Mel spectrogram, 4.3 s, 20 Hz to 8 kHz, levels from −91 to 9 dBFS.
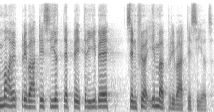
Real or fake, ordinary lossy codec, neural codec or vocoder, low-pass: fake; none; codec, 16 kHz in and 24 kHz out, 0.8 kbps, FocalCodec, streaming, 65536 codes; 7.2 kHz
